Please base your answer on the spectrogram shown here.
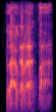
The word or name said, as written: la grapa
